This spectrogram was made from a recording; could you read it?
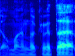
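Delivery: put-on muttering under the breath. Speaker retells what an old man said walking up behind someone; imitating muttering under breath. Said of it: "under his breath to himself".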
